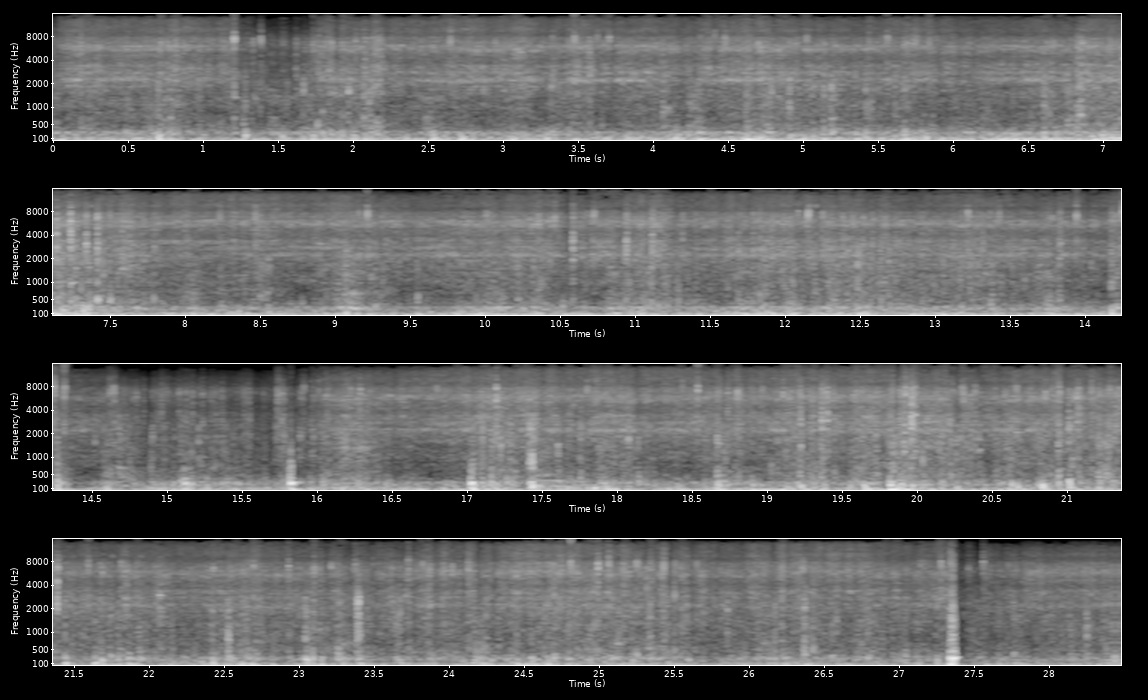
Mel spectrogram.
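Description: Mountain bike descending a rough dirt trail at speed: wind buffeting the camera's microphone over the steady rumble of tyres on dirt and the rattle of the bike, with frequent sharp knocks as it rolls over rocks and roots.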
